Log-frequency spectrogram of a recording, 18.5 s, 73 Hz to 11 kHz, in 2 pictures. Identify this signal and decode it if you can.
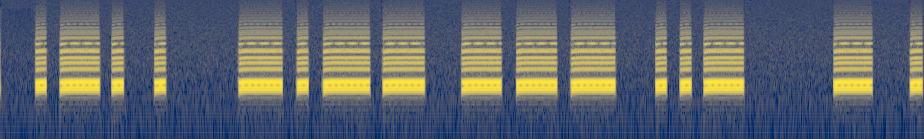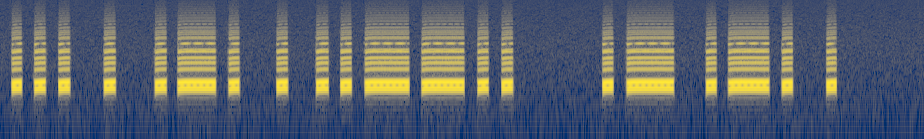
Morse code, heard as a horn, hand-sent with a straight key, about 10 wpm. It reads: … YOU THERE? ARE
